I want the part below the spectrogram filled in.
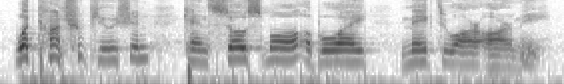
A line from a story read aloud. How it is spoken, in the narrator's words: he asked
